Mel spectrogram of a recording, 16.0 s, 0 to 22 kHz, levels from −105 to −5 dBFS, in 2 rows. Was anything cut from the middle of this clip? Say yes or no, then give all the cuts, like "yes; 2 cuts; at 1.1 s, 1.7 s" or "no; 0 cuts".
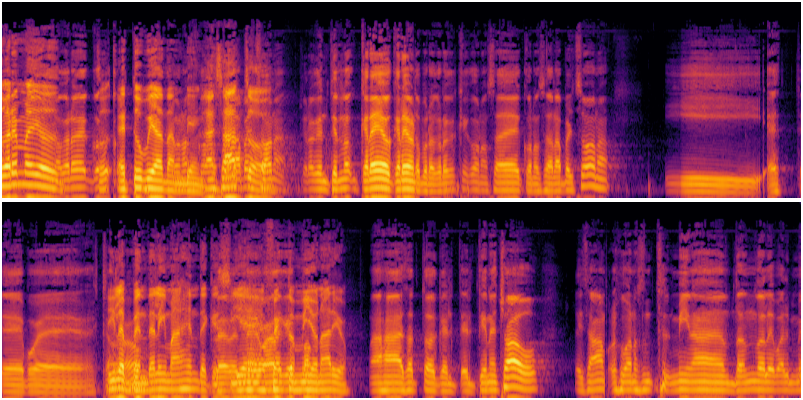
yes; 2 cuts; at 4.1 s, 14.0 s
